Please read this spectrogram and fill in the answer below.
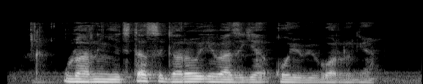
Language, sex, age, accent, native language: Uzbek, male, 25-34, Andijon, Uzbek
